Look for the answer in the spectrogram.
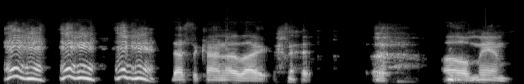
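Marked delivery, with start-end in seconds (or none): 0.0-1.6 high-pitched dolphin chatter, in short bursts; dolphin squeal. Acted. Comic punchline of a woman looking back, high dolphin squeals. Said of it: "she looks back and goes".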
